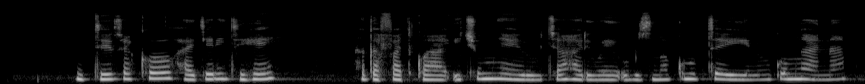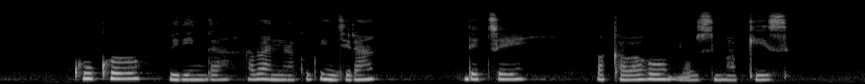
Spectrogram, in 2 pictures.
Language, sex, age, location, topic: Kinyarwanda, female, 18-24, Nyagatare, health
